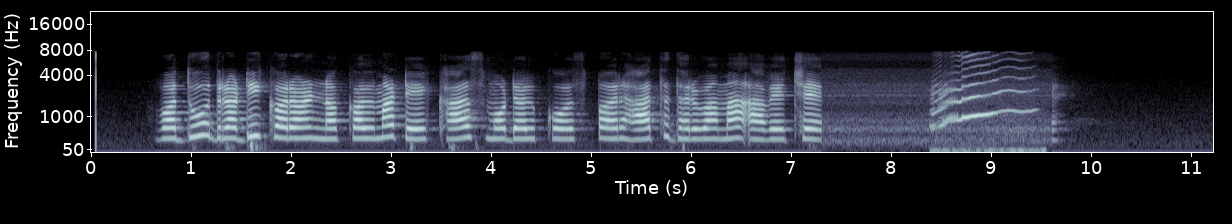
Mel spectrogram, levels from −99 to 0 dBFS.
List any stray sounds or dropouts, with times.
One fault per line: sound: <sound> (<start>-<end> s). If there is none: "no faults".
sound: squeak (8.4-9.6 s)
